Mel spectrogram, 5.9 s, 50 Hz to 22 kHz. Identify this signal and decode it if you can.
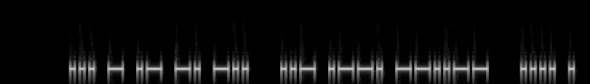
Morse code, heard as a keyed tone, about 25 wpm, 700 Hz. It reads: STAND UP, HE
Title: Sentences from Top 1000 Words - Review Part 1 - 25wpm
